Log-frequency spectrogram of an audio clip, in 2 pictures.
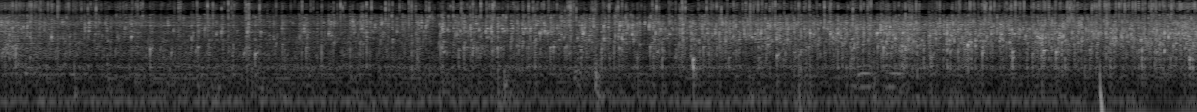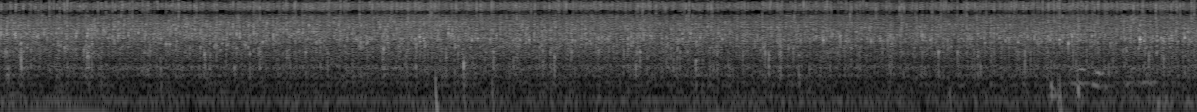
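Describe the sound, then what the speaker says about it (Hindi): Pieces of Balochi chicken tikka fry in hot oil, giving a steady, dense crackling sizzle that runs unbroken for the whole stretch, fairly loud and close. "तो ऑयल जो है गरम हो गया। अब मैं इसमें एक एक करके जो है चिकन के पीस डालूंगी।"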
